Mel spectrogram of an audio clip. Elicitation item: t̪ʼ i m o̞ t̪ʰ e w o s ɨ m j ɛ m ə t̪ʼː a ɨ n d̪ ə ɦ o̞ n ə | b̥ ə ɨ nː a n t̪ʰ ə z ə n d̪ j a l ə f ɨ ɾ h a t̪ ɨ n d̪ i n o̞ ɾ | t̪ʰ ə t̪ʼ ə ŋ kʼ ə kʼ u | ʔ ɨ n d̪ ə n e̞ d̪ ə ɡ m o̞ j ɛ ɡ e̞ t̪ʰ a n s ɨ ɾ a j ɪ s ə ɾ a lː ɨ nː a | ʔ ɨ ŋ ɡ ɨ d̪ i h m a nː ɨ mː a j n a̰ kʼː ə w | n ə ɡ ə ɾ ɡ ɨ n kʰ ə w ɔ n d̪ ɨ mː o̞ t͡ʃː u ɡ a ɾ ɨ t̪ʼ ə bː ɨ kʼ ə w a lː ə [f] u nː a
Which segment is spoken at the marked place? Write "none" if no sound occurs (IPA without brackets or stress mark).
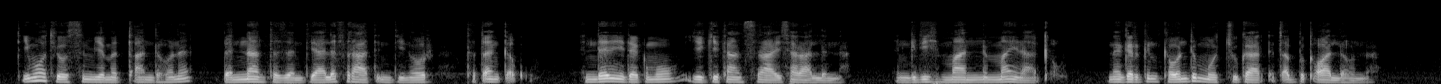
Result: h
